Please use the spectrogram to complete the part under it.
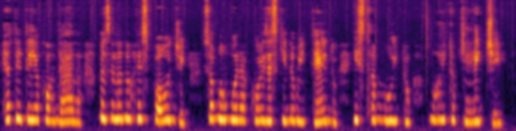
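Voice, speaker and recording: A woman's voice: very high-pitched, steady tone, measured pace, hardly any pauses, warm tone, pitched above the performer's own voice. A woman voicing an anxious, pleading young male companion in an audio drama. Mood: alarmed. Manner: urgent, distressed, pleading. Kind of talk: audio drama character acting.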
